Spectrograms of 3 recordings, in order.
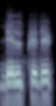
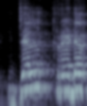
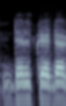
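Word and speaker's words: del credere: ना क्रेडिट sale without डेल क्रेडिट commission ल क्रेडिट नहीं पहले प्रोनाउंस ठीक कीजिए डेल क्रेडर कमीशन बोलिए डेल क्रेडर कमीशन यस तो सर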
